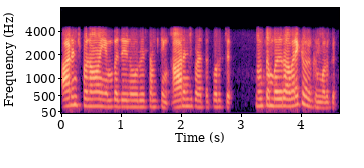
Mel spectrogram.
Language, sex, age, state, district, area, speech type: Tamil, female, 30-45, Tamil Nadu, Pudukkottai, rural, conversation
